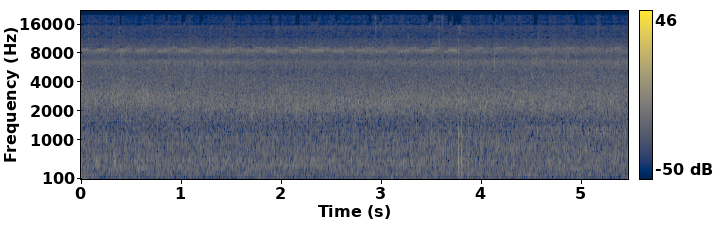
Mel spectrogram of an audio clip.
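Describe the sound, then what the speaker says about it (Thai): A forest stream in humid rainforest along the trail to Huay To waterfall gives a steady, even rush of flowing water, continuous and unbroken, with one faint click partway through. "ไปน้ำตก"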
